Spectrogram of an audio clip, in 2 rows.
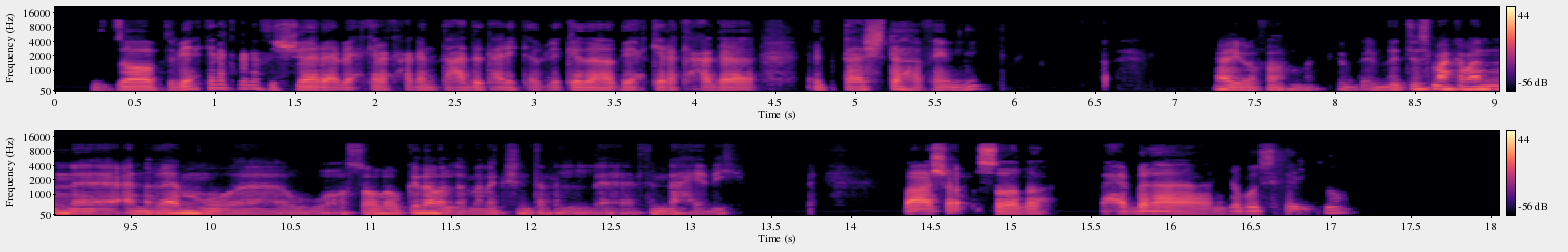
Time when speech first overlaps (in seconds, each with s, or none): none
